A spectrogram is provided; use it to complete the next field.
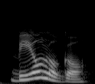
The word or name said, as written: biologo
